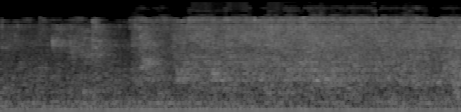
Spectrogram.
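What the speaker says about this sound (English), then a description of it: "I like running cold water in my sink while I'm draining potatoes" Cold tap water runs steadily into a kitchen sink while potatoes are drained, a close, continuous broadband gush that swells slightly partway through and holds level to the end.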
